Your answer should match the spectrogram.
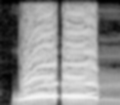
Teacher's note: ketika huruf mim berharakat tasdid maka dibaca dengan bacaan gunah cara membacanya suara mnya ditahan dua harakat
